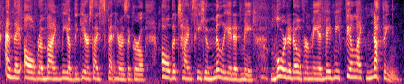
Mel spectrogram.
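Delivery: loud, high bitter yell. Acted. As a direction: yell out years of grievance. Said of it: "beginning to yell once more".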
